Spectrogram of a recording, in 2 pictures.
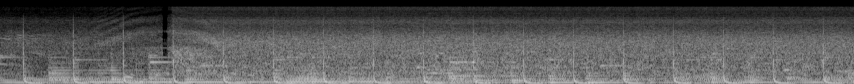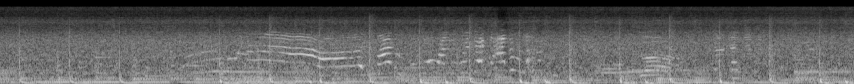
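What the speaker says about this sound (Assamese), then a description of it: "লংডিঙলৈ যোৱা ৰাস্তাত প্ৰথমটো জুৰি" Mountain stream water rushes steadily beside the road to Longding in Arunachal Pradesh, a dense, constant roar close by, with a few high chirps rising over it near the end.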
